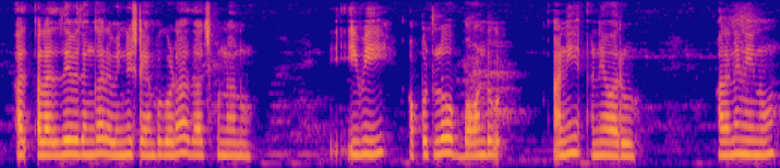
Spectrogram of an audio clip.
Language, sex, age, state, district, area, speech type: Telugu, female, 60+, Andhra Pradesh, Vizianagaram, rural, spontaneous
